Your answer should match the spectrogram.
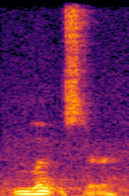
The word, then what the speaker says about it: Munster: No, it's pronounced like the cheese. – Transylvania. – Like Munster cheese. It's Munster.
